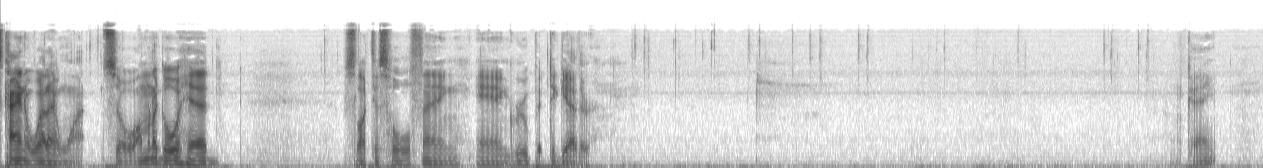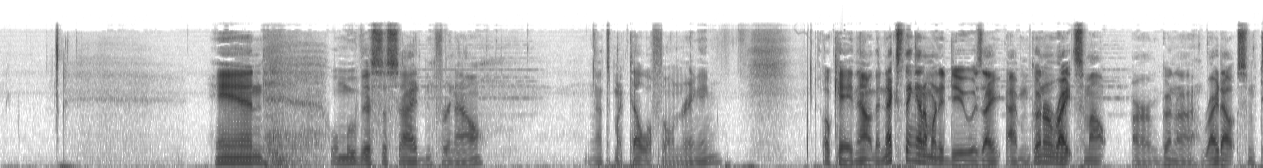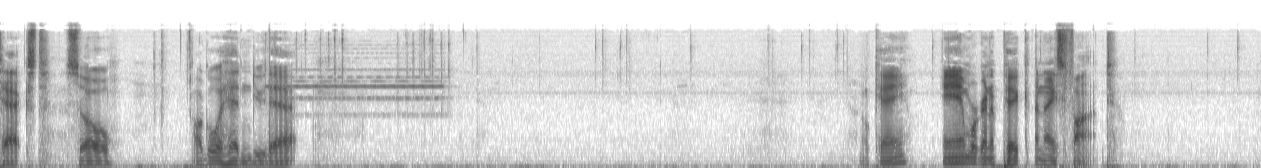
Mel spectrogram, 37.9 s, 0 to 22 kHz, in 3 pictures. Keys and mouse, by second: 0.8 click, 1.4-3.3 drag, 5.5 click, 6.3 click, 7.3 click, 8.0 click, 8.5 click, 9.3 click, 10.9 click, 11.3 click, 13.2 click, 15.4-16.8 drag, 16.9 click, 17.4 click, 17.8 click, 18.5 click, 19.3 click, 20.7 click, 24.5 click, 25.0 click, 27.6-29.9 typing, 31.1 click, 31.3 click, 32.0 click, 33.1 click, 33.5 click, 34.4 click, 35.5 click, 37.5-37.8 drag.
